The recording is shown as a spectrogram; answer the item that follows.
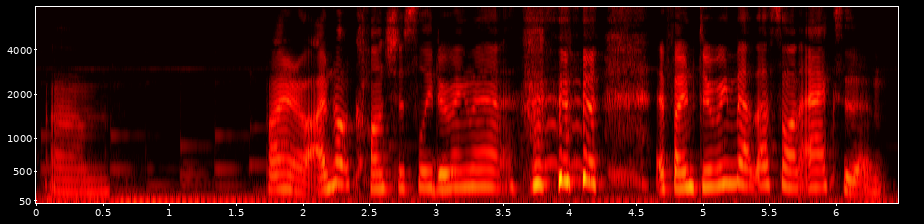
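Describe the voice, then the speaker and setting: A woman's voice: fairly high pitch, lively intonation, unhurried, soft background music. A young woman from Scotland with a mixed Edinburgh and Canadian accent, chatting candidly and loosely as a streamer. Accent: mixed Edinburgh Scottish and Canadian. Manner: rambling and candid, with loose swearing. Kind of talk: casual stream chat.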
